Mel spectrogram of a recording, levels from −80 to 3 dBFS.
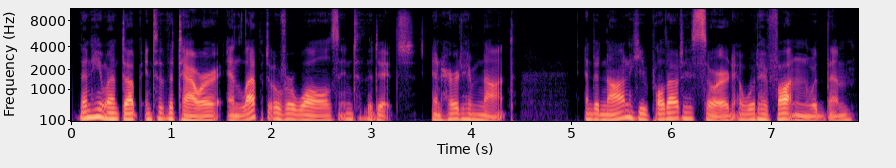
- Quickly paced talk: Yes, fast, 235 wpm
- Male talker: Yes, male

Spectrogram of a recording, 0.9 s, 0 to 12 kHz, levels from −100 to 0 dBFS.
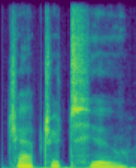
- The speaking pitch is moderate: Yes, medium, 155 Hz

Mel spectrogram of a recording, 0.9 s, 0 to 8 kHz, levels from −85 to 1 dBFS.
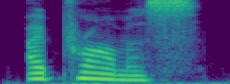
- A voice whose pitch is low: No, medium, 185 Hz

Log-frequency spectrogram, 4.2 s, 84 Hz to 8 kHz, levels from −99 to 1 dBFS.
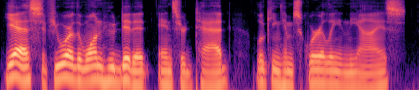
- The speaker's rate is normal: No, fast, 245 wpm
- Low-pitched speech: Yes, low, 120 Hz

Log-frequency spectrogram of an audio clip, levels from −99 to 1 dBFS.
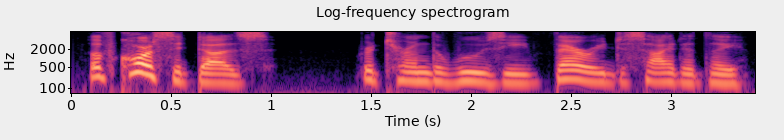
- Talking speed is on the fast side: No, average, 160 wpm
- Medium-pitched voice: Yes, medium, 170 Hz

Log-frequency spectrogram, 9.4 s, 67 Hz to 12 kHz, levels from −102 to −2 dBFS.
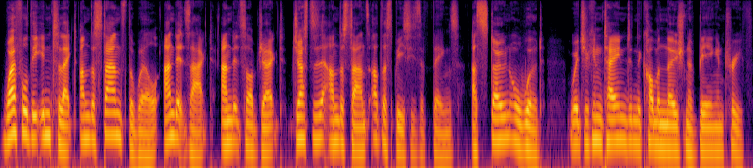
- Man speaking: Yes, male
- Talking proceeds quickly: Yes, fast, 225 wpm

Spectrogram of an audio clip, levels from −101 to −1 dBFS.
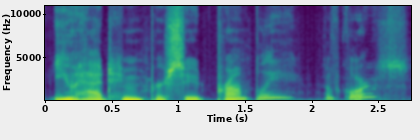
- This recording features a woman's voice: Yes, female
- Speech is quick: No, average, 155 wpm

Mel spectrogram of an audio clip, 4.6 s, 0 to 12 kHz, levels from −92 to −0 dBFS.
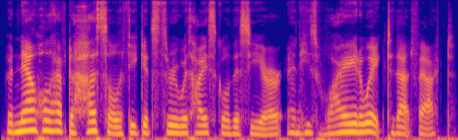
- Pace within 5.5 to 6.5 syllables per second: Yes, 5.6 syllables/s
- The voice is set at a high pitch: No, medium, 180 Hz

